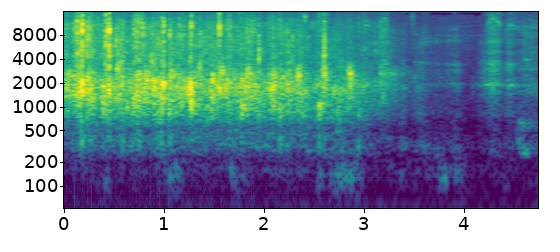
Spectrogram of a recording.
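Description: An audience claps in a dense, steady burst of applause that holds strong for about three seconds, then gradually thins and fades out.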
